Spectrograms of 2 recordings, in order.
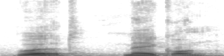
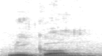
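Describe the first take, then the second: First: The first vowel sounds like the 'e' in 'bed'. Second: The first vowel sounds like the 'ee' in 'see'. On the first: This is the older pronunciation of the word. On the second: This is the later pronunciation of the word.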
